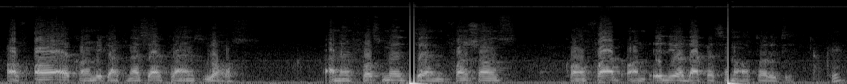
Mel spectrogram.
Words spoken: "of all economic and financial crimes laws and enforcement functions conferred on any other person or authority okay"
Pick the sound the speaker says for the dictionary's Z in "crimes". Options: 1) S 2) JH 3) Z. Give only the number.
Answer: 1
